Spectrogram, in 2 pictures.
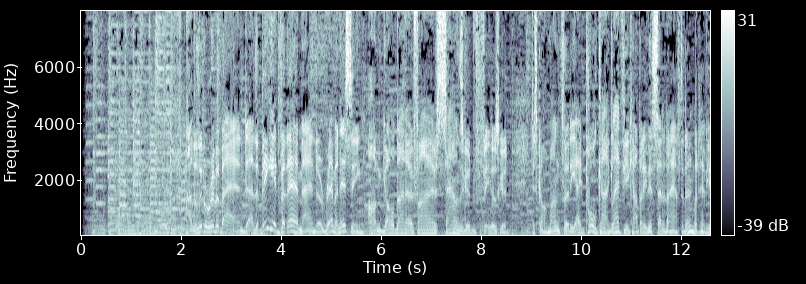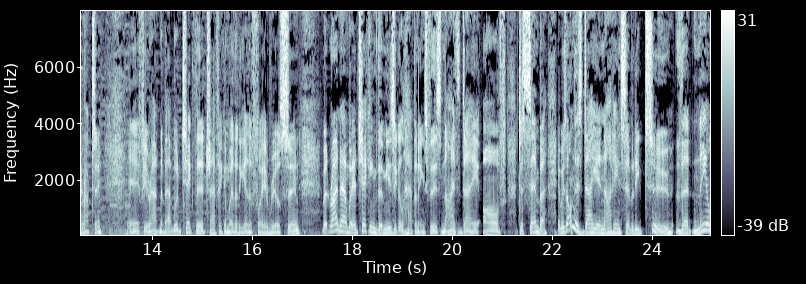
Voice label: AU Mid Atlantic English, English Australian Male; GOLD 905

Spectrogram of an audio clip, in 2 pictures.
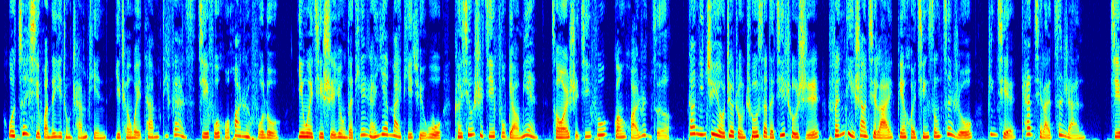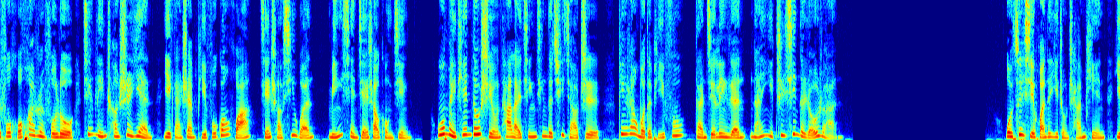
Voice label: Commercial Mandarin Female; China

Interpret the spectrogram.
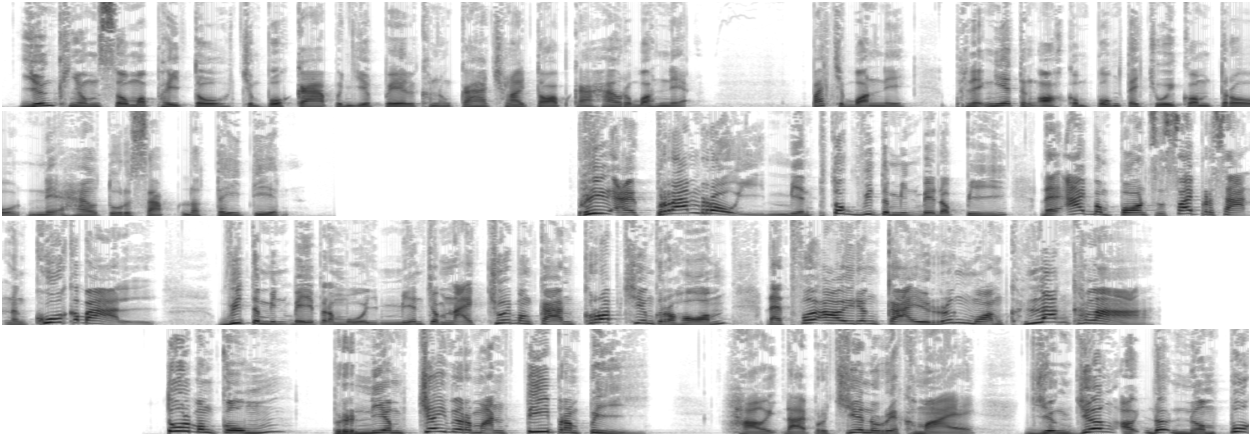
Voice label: Khmer Male

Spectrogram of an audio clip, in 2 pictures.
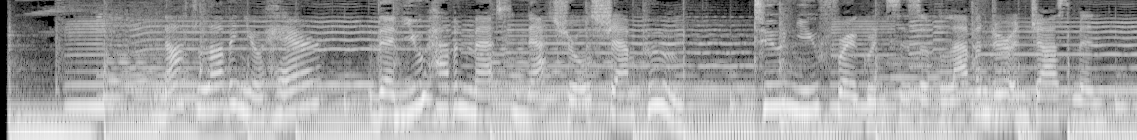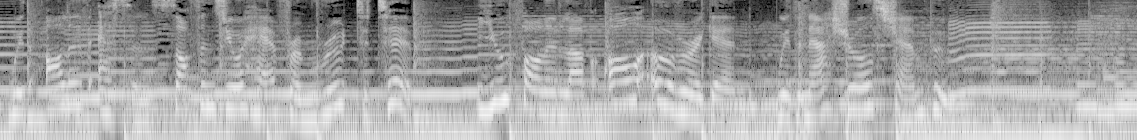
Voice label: Asian English natural shampoo

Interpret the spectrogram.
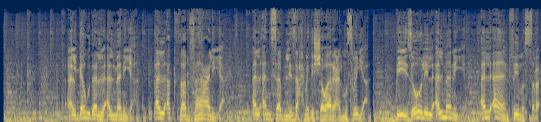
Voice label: Arabic Oil; Bizol

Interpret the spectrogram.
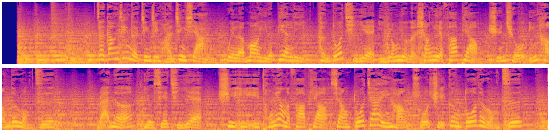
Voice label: Mandarin Corporate Introduction

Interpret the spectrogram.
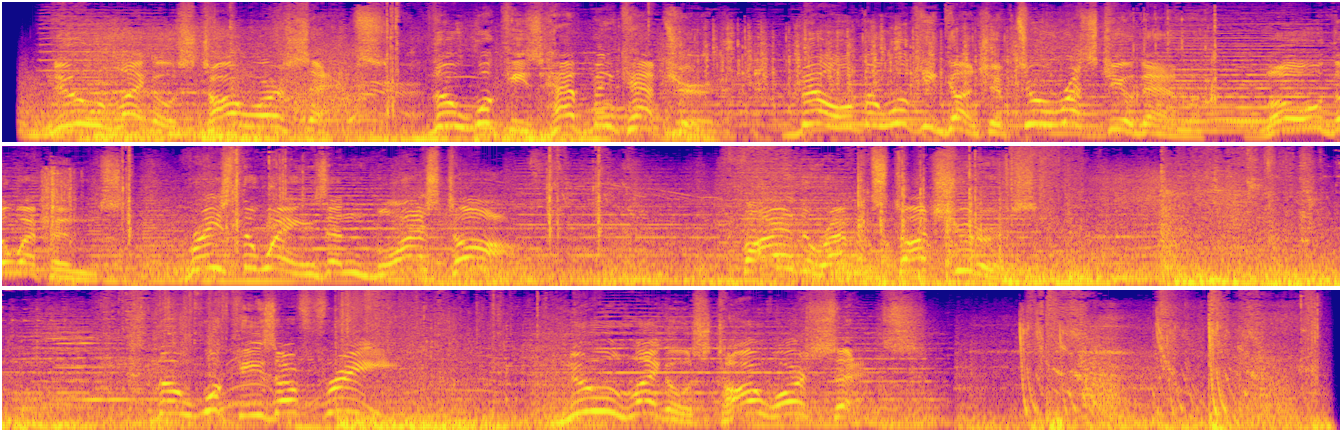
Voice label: Asian English; LEGO Star Wars Rebels

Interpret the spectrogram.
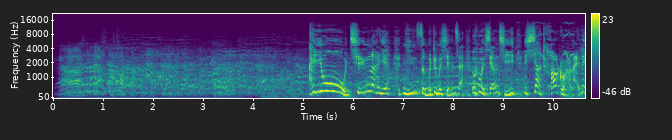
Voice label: Mandarin China History

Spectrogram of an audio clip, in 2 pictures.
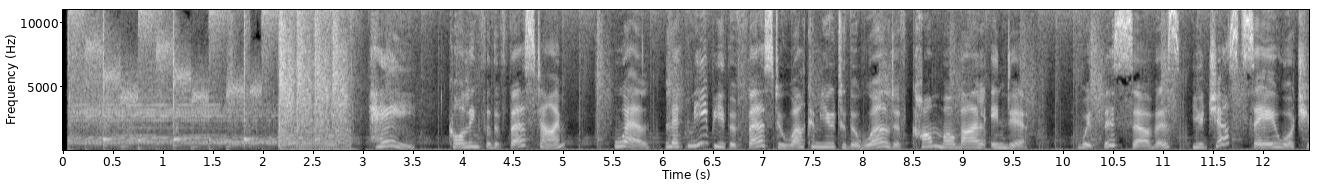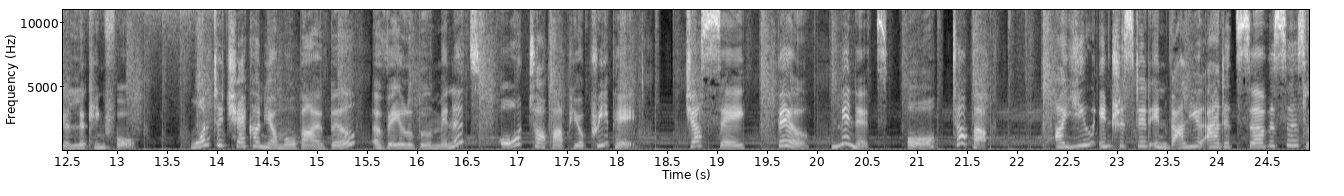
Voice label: IVR On hold, Female; India

